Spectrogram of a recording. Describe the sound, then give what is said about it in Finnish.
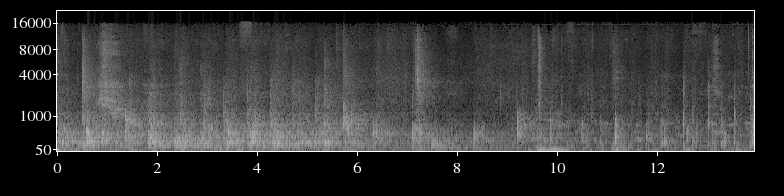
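Hard-soled footsteps click at a steady walking pace along an echoing corridor in a university building, each step ringing briefly off the walls, with faint voices in the background. “sitten on pienempiä seminaarihuoneita ja sitten on tosi paljon tätä käytävätilaa, joka kaikuu ja mikä maksaa hirveästi.”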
